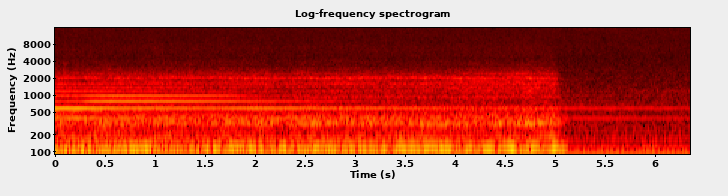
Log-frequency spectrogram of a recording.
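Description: The last chord of an acoustic guitar song ringing out and slowly fading. The ringing cuts off about five seconds in, leaving a faint low hum.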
